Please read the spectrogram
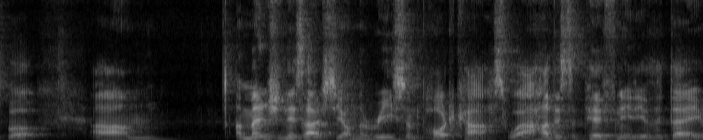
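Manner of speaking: ordinary delivery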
